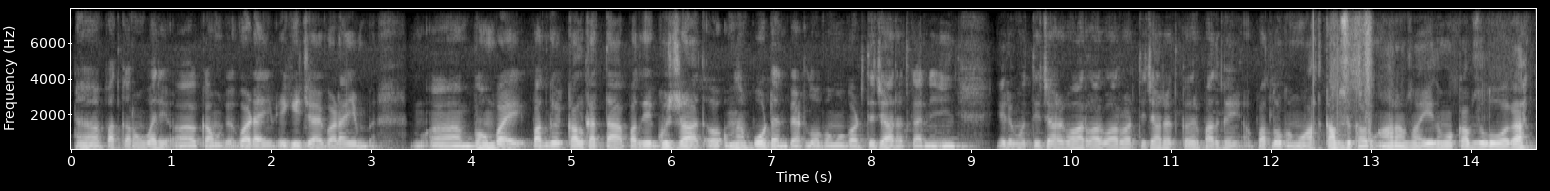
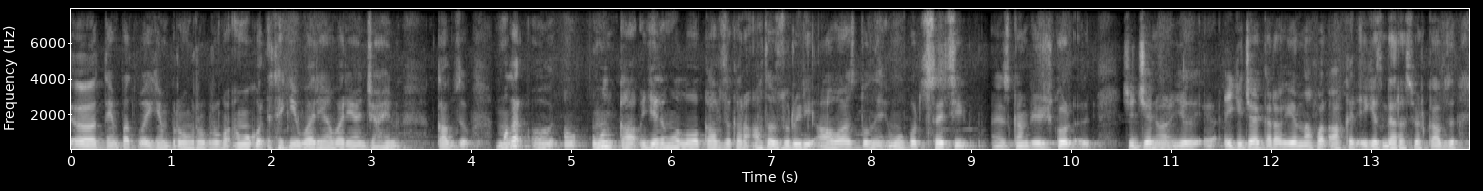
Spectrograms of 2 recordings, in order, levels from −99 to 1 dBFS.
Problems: constant background noise, background conversations at intervals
